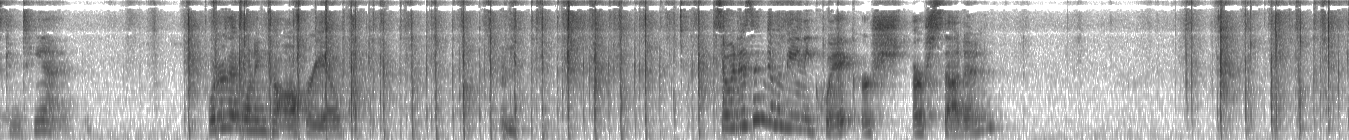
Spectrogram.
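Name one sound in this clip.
Playing cards riffle and click as they are shuffled in the hands.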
